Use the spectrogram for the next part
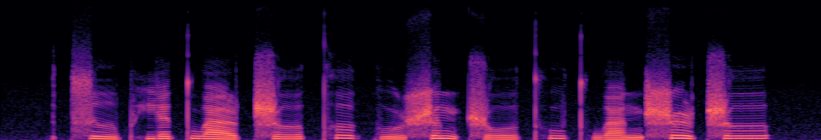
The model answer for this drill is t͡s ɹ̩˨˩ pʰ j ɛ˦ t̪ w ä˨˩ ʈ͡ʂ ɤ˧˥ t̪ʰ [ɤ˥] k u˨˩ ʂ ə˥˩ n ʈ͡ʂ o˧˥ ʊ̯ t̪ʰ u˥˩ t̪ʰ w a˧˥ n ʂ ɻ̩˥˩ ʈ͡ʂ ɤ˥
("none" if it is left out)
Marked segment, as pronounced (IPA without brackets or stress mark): ɤ˥˩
